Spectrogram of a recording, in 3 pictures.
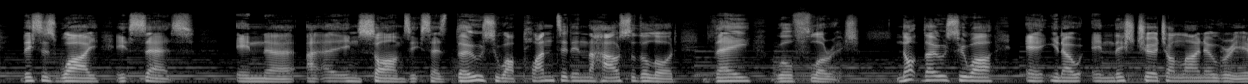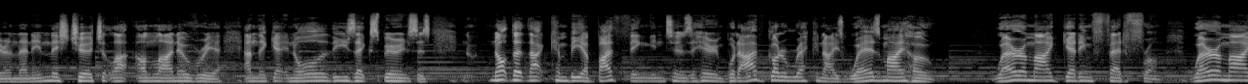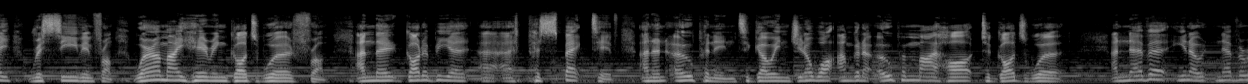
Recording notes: IKON Church. Recorded at the Chesterfield Campus this is the message from the service.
